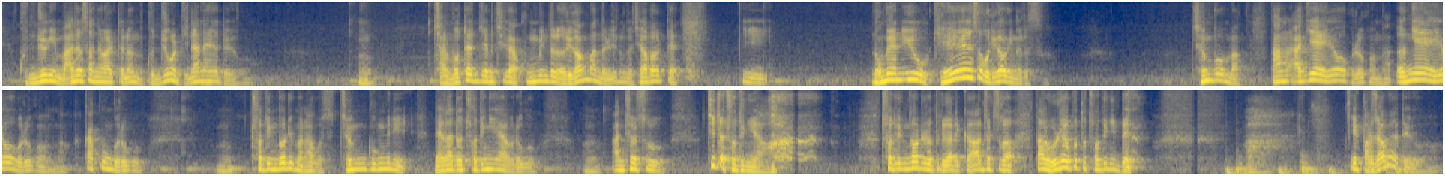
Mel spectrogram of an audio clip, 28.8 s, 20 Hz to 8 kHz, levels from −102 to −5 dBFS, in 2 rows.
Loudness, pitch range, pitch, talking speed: -15 LUFS, 100-155 Hz, 130 Hz, 310 characters per minute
